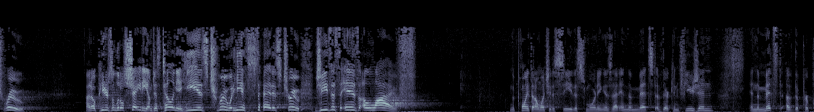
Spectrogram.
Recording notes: First Baptist Belton Tx Sunday Morning Sermon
